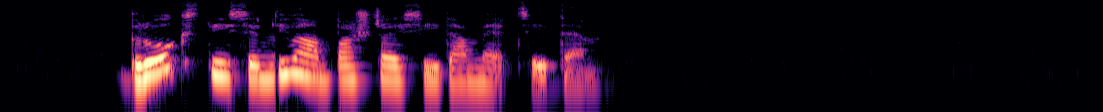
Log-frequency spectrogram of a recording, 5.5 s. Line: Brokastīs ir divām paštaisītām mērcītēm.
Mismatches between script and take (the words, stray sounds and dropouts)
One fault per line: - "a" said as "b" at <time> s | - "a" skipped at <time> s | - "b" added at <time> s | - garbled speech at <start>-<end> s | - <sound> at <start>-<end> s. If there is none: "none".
none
